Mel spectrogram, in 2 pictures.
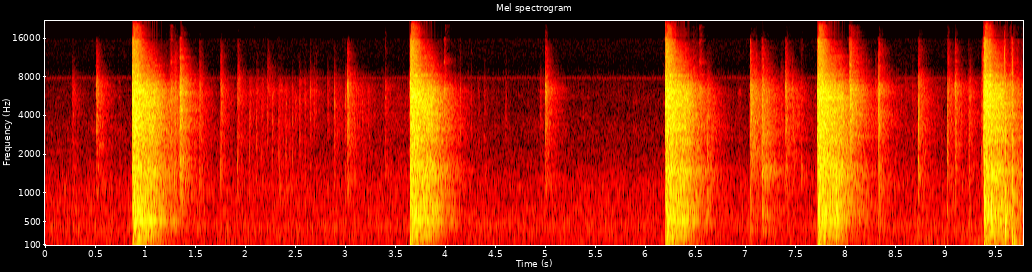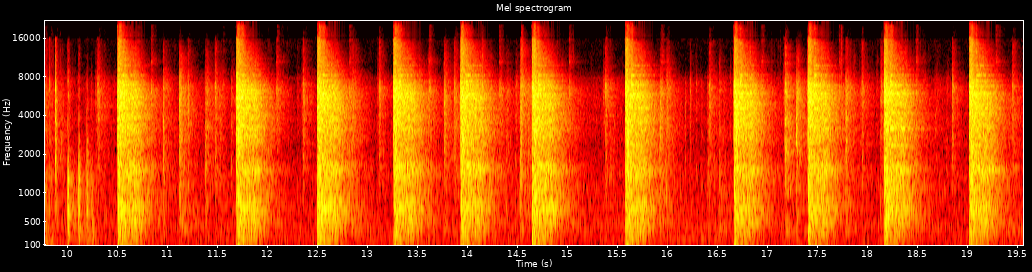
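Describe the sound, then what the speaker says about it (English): Shots from an Umarex Beretta APX .177 air pistol striking a laptop from about eight feet, sharp snapping cracks, widely spaced at first and then fired in a quick, steady string of about twenty close, loud reports. "get a couple shots into the laptop too to see if they wedge in or not"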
